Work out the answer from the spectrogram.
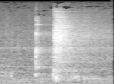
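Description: A single sneeze interrupts a religious lecture: a short, sharp intake of breath followed by an explosive burst, then quiet, with no speech.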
